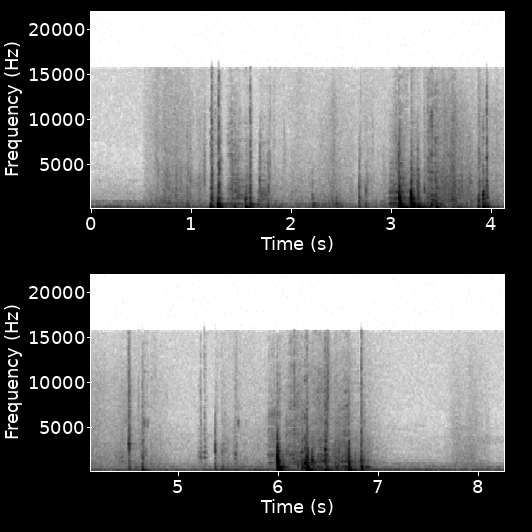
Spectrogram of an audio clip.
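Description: A large board scrapes and knocks as it is moved.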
